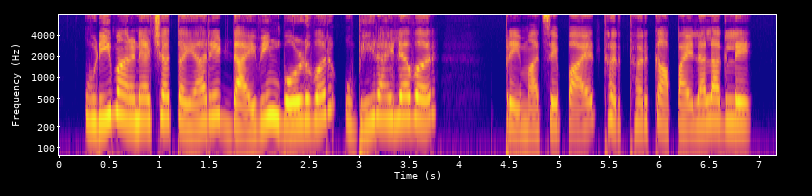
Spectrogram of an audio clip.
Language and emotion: Marathi, fearful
